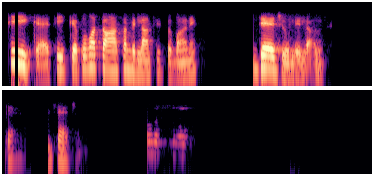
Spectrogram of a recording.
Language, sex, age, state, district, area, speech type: Sindhi, female, 45-60, Uttar Pradesh, Lucknow, rural, conversation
